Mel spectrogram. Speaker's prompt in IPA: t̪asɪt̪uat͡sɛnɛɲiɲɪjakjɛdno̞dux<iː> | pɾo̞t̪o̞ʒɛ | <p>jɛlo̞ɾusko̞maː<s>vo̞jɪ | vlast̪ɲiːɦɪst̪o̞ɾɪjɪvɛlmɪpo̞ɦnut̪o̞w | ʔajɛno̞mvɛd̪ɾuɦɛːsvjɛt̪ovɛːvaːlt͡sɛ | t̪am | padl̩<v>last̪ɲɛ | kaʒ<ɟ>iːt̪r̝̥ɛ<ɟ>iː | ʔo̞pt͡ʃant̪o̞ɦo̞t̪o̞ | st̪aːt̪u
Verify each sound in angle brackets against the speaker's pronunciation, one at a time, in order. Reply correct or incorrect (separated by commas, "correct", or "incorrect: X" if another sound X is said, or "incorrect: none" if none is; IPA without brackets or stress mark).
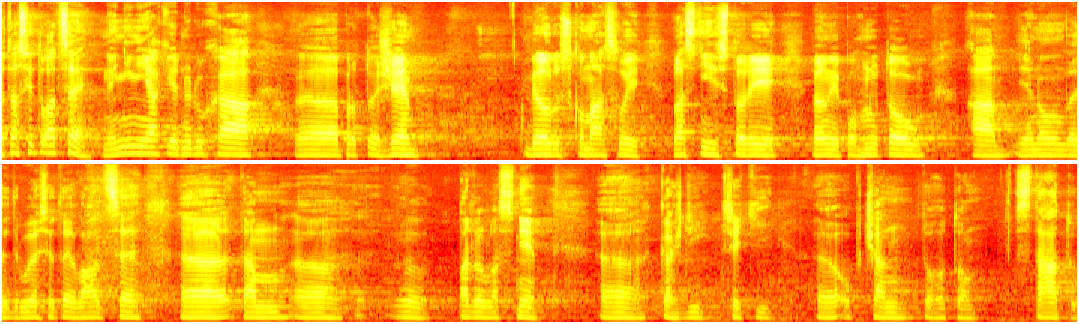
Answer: incorrect: aː, incorrect: b, correct, correct, incorrect: d, incorrect: c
